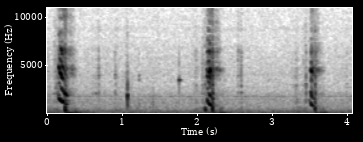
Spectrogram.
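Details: Pet male tortoise named Reba giving his mating call indoors: three short, sharp squeaky bursts, each sweeping downward with bright upper harmonics, spaced about one to two seconds apart, over a quiet room background.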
